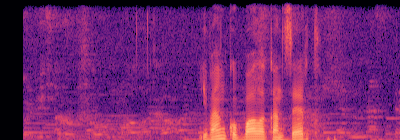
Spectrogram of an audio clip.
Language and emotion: Russian, neutral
